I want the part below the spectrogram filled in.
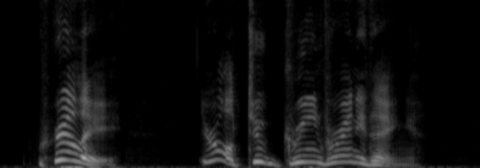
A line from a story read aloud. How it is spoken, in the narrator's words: Lousseau himself looked foolish and disconcerted for a moment, but soon recovered his aplomb, and writhing with laughter, exclaimed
